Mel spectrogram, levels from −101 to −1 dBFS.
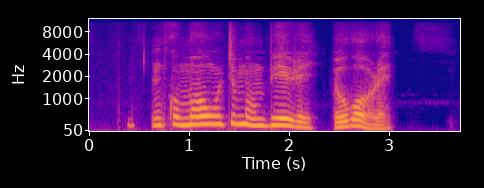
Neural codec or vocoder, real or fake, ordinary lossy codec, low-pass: codec, 16 kHz in and 24 kHz out, 0.6 kbps, FocalCodec, streaming, 4096 codes; fake; AAC, 32 kbps; 10.8 kHz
